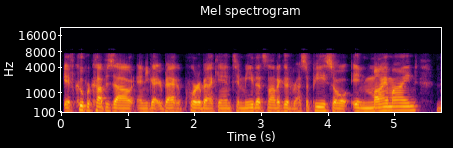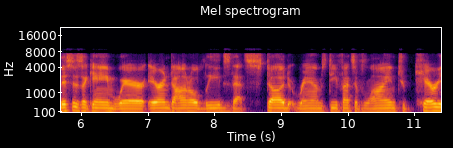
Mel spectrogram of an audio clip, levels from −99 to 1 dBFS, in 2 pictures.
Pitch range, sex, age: 110-130 Hz, male, 20-39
